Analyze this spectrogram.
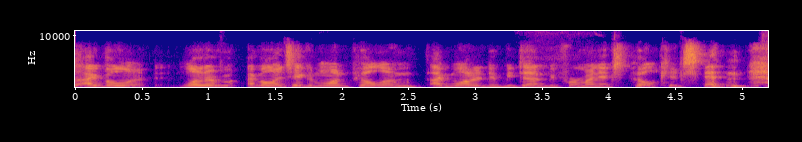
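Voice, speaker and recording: A woman's bright, sharp tone at a moderate pace. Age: 60s. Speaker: caller. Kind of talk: call-in opinion. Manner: halting, repeats words.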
